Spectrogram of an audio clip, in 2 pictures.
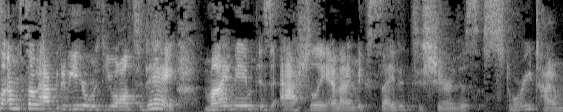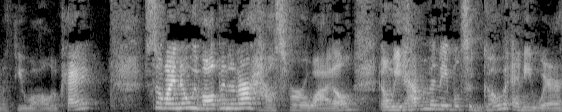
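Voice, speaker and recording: A woman hosting a story time for young children, speaking directly to them in simple, clear phrases as she talks and reads aloud. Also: mid-range voice, a bit bright. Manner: addresses listeners directly, simple explanations with check-in questions.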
